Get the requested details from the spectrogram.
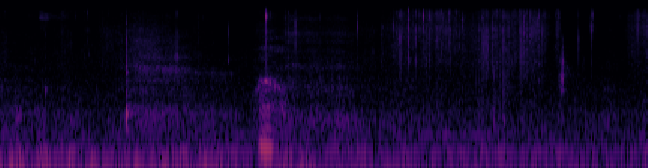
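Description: Long painted fingernails on both hands scratch and rub over the gold sequin lettering of a purple knit hoodie worn on the chest, so the soft fabric gives no hollow tone. The result is a quiet, continuous scratchy crinkling and rasping with a few brief sharper ticks, the strongest coming just before the two-second mark.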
